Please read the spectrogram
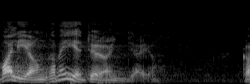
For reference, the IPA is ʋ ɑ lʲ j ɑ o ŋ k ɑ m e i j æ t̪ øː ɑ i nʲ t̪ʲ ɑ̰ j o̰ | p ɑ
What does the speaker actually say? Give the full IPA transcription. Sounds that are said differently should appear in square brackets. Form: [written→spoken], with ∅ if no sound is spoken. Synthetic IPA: ʋ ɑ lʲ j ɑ o ŋ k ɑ m e i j æ t̪ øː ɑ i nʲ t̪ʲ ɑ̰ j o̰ | [p→k] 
